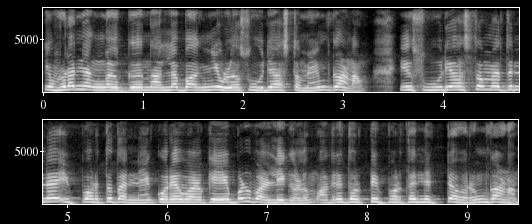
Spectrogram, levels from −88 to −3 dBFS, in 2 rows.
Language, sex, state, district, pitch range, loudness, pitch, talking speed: Malayalam, male, Kerala, Kasaragod, 260-295 Hz, -14 LUFS, 275 Hz, 120 wpm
